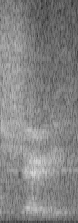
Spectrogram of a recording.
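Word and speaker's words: Chery: They call it sherry because yes, they pronounce that cherry but that's called cherry.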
